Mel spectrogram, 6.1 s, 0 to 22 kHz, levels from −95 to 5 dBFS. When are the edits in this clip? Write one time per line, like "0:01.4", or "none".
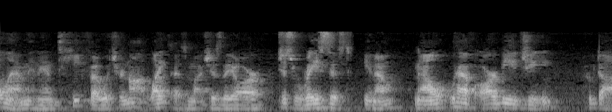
0:01.7
0:02.7
0:03.5
0:04.0
0:04.5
